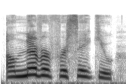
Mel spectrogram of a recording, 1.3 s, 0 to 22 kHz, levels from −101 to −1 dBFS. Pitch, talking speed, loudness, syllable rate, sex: 260 Hz, 190 wpm, -17 LUFS, 6.7 syllables/s, female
